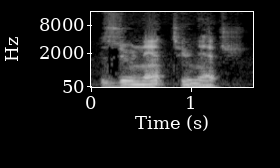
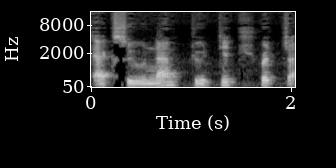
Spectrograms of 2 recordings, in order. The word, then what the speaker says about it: Xunantunich: I think it's called Zunantunich, but it's spelled with an X.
